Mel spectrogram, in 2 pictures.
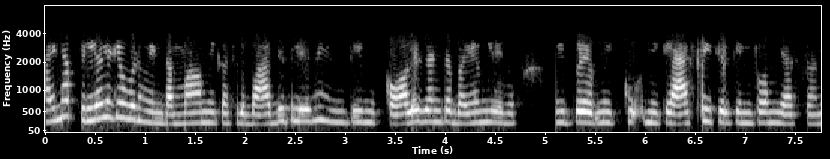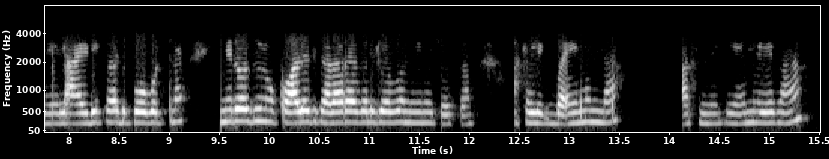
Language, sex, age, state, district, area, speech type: Telugu, female, 18-30, Andhra Pradesh, Guntur, urban, conversation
